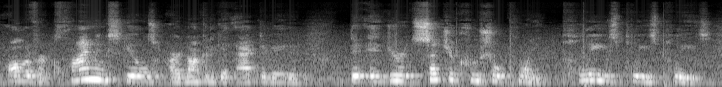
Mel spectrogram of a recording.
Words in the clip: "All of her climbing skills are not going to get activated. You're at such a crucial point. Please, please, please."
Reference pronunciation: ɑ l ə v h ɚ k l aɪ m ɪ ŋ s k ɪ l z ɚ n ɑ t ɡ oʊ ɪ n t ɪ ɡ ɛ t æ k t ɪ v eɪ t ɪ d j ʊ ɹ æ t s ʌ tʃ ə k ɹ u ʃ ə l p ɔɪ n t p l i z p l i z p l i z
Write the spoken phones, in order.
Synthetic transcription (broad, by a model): ɑ l ə v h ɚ k l aɪ m ɪ ŋ s k ɪ l z ɚ n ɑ t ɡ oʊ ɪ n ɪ ɡ ɛ t æ k t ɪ v eɪ t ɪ d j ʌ ɹ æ t s ʌ tʃ ə k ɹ u ʃ l p ɔɪ n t p l i z p l i z p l i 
